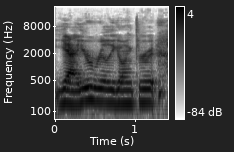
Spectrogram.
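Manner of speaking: ordinary talk, nothing marked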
